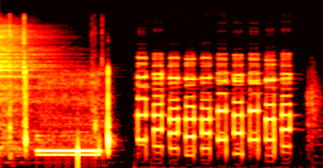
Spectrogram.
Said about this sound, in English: Hi, thanks for calling Wow in the World. After the beep, get ready to record.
